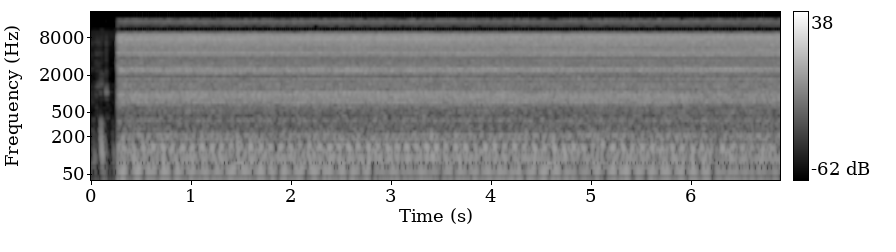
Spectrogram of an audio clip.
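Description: Car engine idling steadily, a low, even rumble with a steady hiss over it.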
